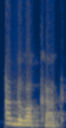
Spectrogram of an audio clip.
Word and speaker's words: адвокат: Но так как это слово заимствовано из русского языка в казахский, мы читаем его именно как оно звучит в русском языке. Адвокат через букву А.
